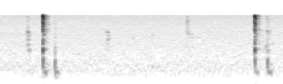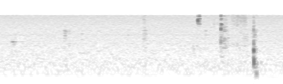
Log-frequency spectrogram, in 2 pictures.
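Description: Sharp computer clicks in three small groups, two or three at a time, as pages are clicked through on a computer; the loudest come about half a second and three seconds in.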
